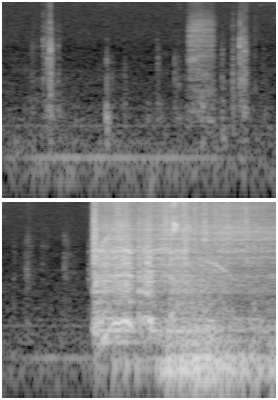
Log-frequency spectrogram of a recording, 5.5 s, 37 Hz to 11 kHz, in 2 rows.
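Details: BMW E36 with OBD1 S52 engine swap: quiet until the engine fires at about four seconds, then a lumpy, uneven idle with a wavering low rumble; rough idle, cause unclear.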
